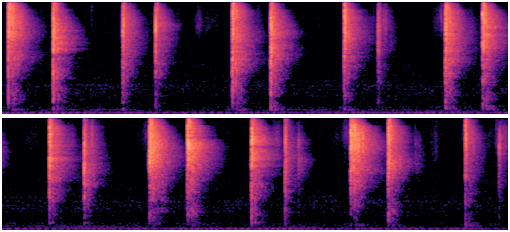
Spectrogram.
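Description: Palms slapping against forearms and wrists in a Wing Chun pak sao partner drill: sharp slaps about two a second, mostly in close pairs about once a second as the parry meets the incoming arm and the counter follows.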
